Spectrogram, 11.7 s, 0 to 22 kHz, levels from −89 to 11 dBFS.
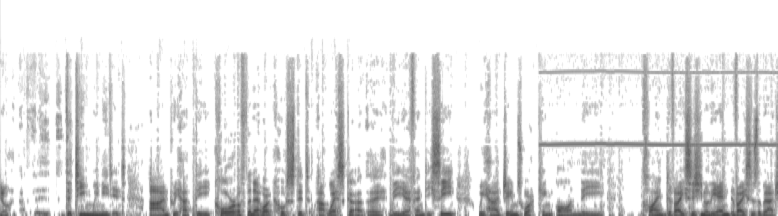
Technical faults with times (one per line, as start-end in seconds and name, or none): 0.00-11.67 overdone noise removal
8.08-11.67 switching supply whistle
